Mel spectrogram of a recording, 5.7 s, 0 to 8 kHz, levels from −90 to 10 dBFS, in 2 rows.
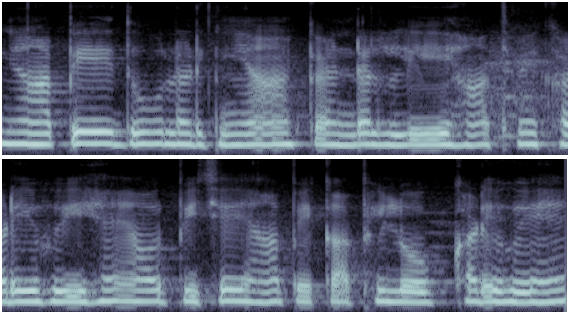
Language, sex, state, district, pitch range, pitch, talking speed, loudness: Hindi, female, Punjab, Pathankot, 210-220 Hz, 215 Hz, 210 wpm, -14 LUFS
